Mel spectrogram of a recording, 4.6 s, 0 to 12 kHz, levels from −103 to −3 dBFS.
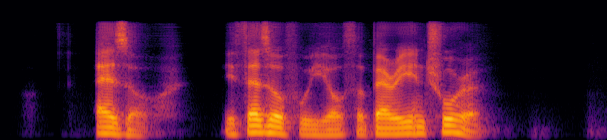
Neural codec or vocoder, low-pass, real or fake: codec, 16 kHz, 0.2 kbps, FocalCodec; 7.2 kHz; fake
